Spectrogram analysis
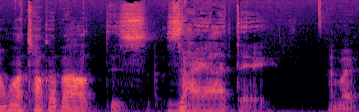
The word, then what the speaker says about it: Zyathé: setting but I want to talk about this dyad day I might pronounce that right that's correct all right a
